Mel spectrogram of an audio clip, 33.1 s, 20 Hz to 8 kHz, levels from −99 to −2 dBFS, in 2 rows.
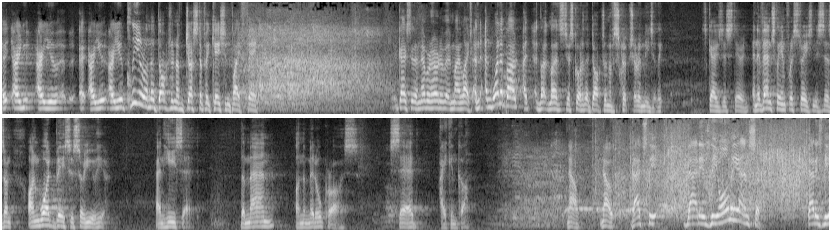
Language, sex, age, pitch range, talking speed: English, male, 60-79, 150-195 Hz, 145 wpm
